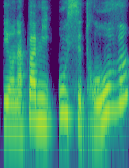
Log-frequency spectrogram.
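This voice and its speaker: A woman language teacher reading a comic aloud and explaining it slowly and carefully. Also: a little high, animated, dark tone.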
